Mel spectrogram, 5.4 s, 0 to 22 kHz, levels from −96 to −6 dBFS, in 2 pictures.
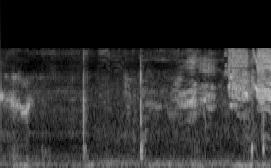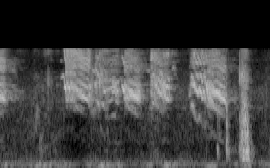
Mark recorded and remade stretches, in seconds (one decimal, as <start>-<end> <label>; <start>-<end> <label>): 0.0-0.9 remade; 0.9-5.4 recorded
